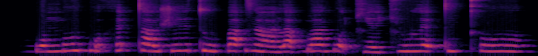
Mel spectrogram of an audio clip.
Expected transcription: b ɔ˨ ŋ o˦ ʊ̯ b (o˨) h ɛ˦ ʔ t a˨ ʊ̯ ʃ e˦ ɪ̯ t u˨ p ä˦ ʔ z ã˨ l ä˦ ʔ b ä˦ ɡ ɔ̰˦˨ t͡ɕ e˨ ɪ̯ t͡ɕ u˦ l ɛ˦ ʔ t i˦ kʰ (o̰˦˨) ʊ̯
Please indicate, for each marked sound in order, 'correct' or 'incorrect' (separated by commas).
incorrect, incorrect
